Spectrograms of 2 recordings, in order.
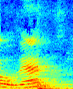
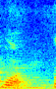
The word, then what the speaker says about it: were: तो मैं आपको सबसे पहले तो एक चीज़ ये बताने वाली कि वॉज WAS वॉज और WERE आपका वेयर प्रोनाउंसिएशन नहीं है, इसका प्रोनाउंसिएशन है वॉर।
